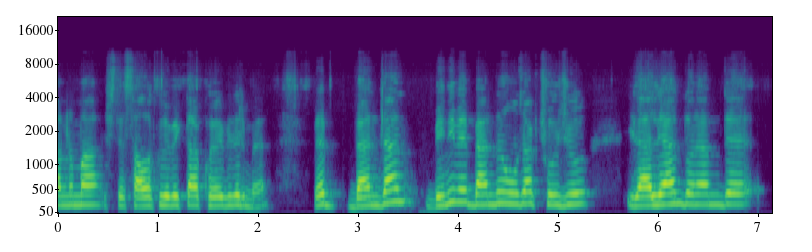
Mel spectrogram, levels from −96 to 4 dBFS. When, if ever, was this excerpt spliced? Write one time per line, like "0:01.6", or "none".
none

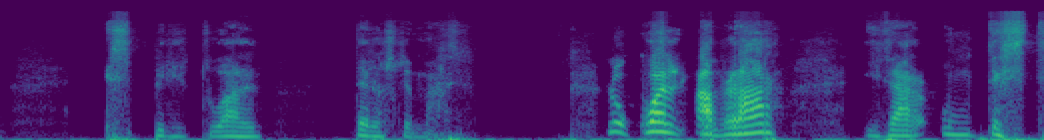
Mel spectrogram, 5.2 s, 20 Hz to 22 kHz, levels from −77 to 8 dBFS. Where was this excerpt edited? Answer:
0:03.4

